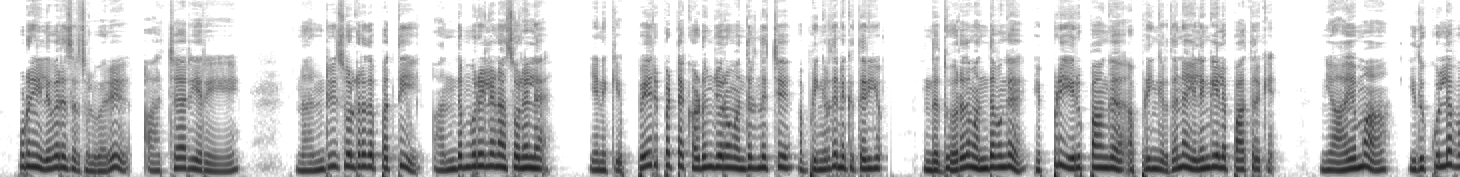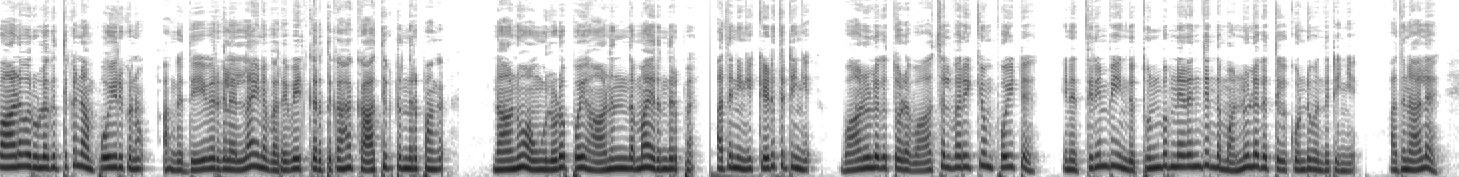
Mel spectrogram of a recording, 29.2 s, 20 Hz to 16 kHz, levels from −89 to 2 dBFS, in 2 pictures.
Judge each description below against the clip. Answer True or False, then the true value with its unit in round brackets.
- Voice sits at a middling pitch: False (210 Hz)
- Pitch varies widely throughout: False (3.7 semitones)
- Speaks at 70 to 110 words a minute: False (125 wpm)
